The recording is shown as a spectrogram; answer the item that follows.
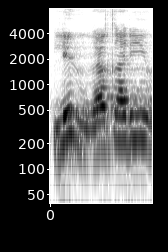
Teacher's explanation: ذال کو باریک پڑھنا ہے، کاف کو بھی باریک پڑھنا ہے، را کو بھی باریک پڑھنا ہے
